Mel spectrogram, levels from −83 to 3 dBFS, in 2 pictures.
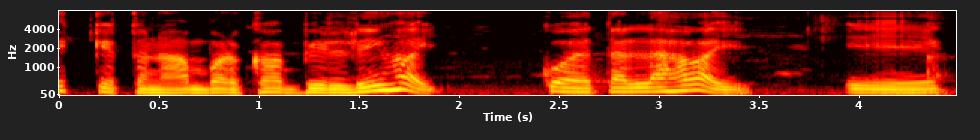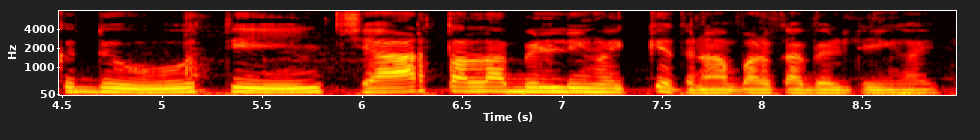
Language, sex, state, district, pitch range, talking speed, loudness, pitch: Bajjika, male, Bihar, Vaishali, 110-145 Hz, 120 wpm, -24 LUFS, 130 Hz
